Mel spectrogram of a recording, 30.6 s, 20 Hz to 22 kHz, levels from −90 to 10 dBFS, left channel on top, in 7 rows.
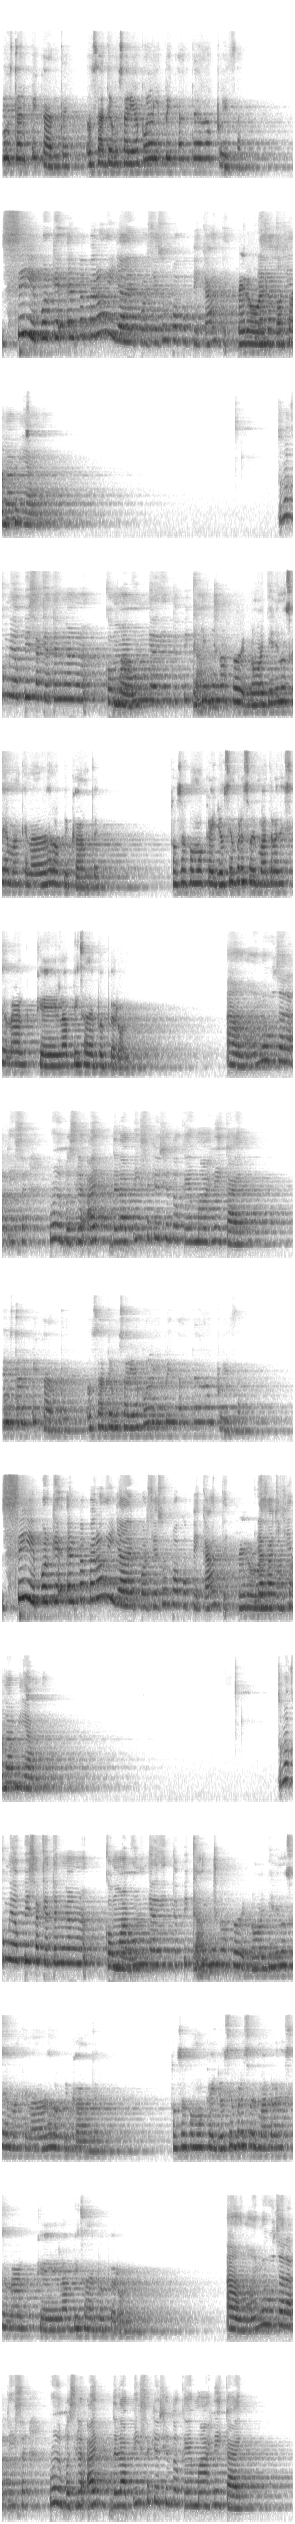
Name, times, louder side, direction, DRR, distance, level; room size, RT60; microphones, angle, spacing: voice 1, 0.0-3.6 7.9-9.0 14.7-15.2 16.0-18.9 20.0-23.8, left 3 dB, 75° left, 9 dB, 0.4 m, -21 dB
voice 2, 4.4-7.6 8.1-9.3 12.9-14.4 14.6-16.2 25.2-29.8, right 2 dB, 25° right, 5 dB, 0.4 m, -20 dB
14.0 x 4.9 x 2.9 m, 2.2 s
head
